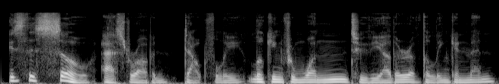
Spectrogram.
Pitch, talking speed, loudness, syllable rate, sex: 105 Hz, 190 wpm, -17 LUFS, 5.2 syllables/s, male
